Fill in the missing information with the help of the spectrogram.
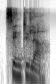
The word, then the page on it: scintilla: Indian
